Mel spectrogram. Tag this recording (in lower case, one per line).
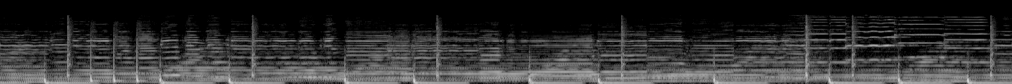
musical instrument
violin
music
